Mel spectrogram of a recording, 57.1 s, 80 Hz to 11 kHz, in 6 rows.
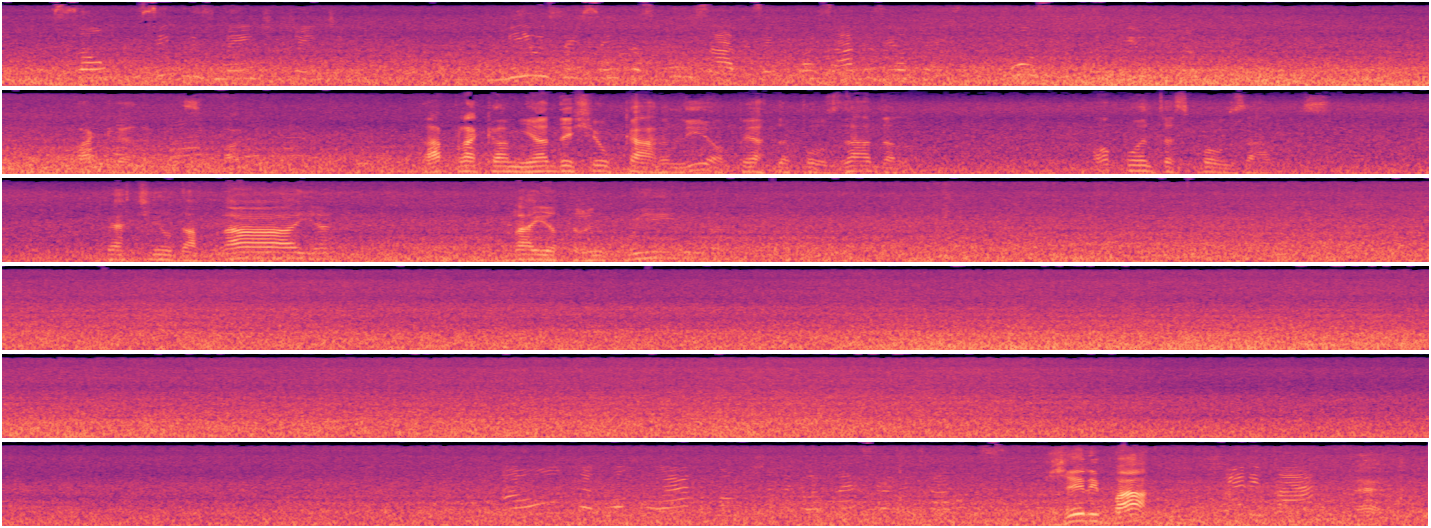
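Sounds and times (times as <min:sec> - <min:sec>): ocean surf on sandy beach: 0:00.0 - 0:57.0.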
